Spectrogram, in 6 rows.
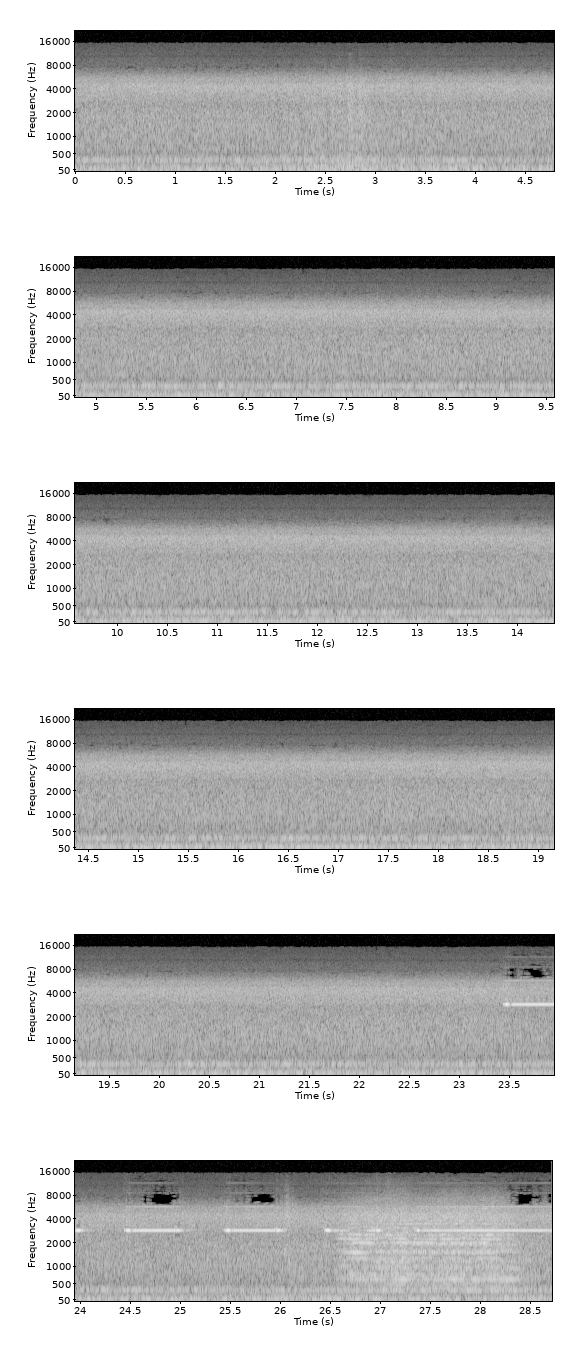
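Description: Steady rumble and hum of a commuter train running, heard inside a Rotem cab car coupled behind a GE AC4400CW diesel locomotive. Near the end the cab car's alerter starts beeping, a high tone in short beeps that turns continuous, and the locomotive's air horn sounds once, briefly.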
